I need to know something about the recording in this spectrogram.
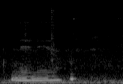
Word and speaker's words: Nanan: I say it like that because that's what we used to call my great grandma, Nanan.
